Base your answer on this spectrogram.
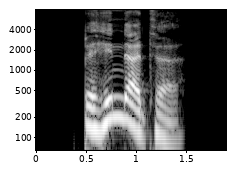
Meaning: inflection of behindern: 1. first/third-person singular preterite 2. first/third-person singular subjunctive II
- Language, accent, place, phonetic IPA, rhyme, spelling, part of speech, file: German, Germany, Berlin, [bəˈhɪndɐtə], -ɪndɐtə, behinderte, adjective / verb, De-behinderte.ogg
